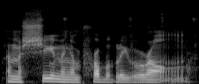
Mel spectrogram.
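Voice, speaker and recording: A man's voice: fairly low pitch, steady tone, normal speed, slight background noise. A man chats casually with viewers as he plays a game, rambling and musing aloud. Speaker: live streamer. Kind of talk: casual chat with viewers while gaming.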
